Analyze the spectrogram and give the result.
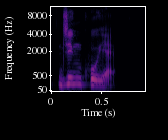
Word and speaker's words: Dziękuję: Dziękuję.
